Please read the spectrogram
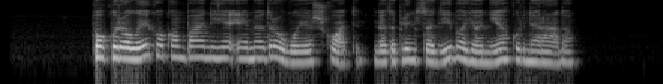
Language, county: Lithuanian, Šiauliai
